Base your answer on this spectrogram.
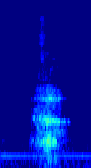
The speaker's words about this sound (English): Again, sorry for the yawns, guys. But I make the podcast when I can, even when it's late at night.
